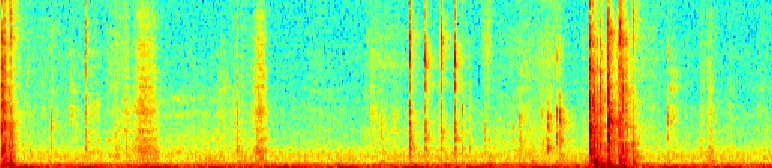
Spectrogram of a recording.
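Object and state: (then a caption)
Plastic computer keyboard. Fingertips tap the hollow key switches of a full-size black and silver plastic ergonomic desktop keyboard while typing. Soft, scattered plastic clicks sit over a low steady hum, with one louder clack near the end.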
